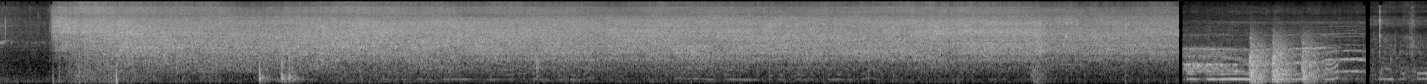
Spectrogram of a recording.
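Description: Chicken meat frying in a pan for a home-style local chicken curry with pumpkin, giving a loud, steady, close sizzle and hiss that runs almost the whole time, with a voice briefly talking toward the end.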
